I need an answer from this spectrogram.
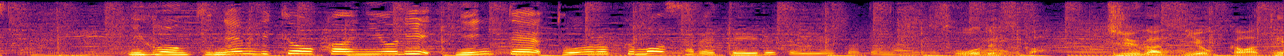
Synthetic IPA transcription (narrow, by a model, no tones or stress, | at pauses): ɲ̟iɦõ̞ŋkʲinẽ̞mbʲikʲo̞ːkaiɲ̟ijo̞ɾʲiɲ̟ĩnt̪e̞ːt̪o̞ːɾo̞kɯ̟mo̞saɾe̞t̪e̞iɾɯ̟t̪o̞jɯ̟ːko̞t̪o̞nãnd̪e̞soːd̪e̞sɨ̥ka̰ | d͡ʑɨːɡat͡sɨjo̞kːaβat̪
